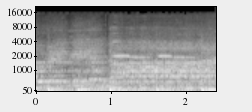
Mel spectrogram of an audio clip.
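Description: Broadway show tune: an ensemble chorus singing over a full orchestra, with a steady beat of low drum hits about twice a second.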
